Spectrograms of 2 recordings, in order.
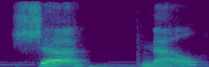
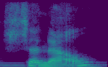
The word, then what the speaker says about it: Chanel: that's a rule um generally european languages don't have a very tangy sound to them they go and flow in one register so this one is sha nell chanel um yeah so that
